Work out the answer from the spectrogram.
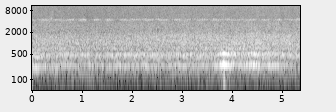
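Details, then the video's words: Bees humming in a continuous buzz, with one louder insect sweeping close by near the end before the even swarm drone returns. "bees therapy relaxing natural buzzing sound"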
